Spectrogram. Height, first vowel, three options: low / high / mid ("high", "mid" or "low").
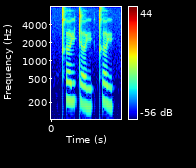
mid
